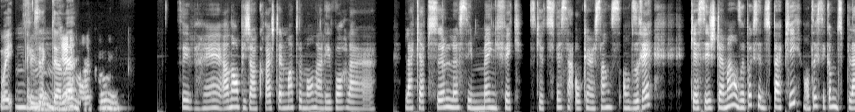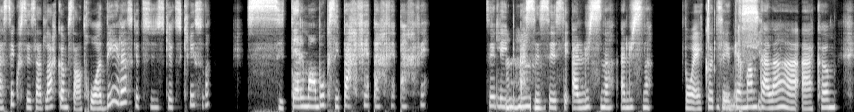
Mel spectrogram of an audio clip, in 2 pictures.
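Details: Adult woman speaking French; fluent speech.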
